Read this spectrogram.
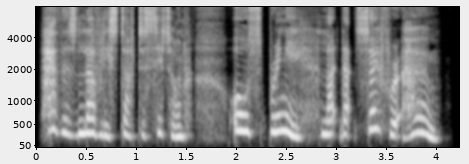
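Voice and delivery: put-on high, eager little girl's voice; child voice. Little girl to her brother, high and eager. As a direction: chirp it like a delighted little girl.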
